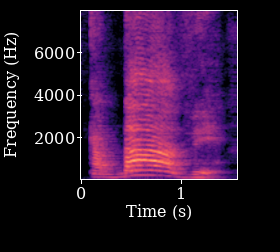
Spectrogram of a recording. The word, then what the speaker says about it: cadáver: Cadáver. Por que que o dá é acentuado? Porque cadáver termina em R.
